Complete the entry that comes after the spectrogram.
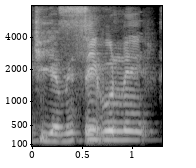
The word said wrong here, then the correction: Sigourney: ¿Cómo se dice Wanda? Sigourney Weaver. Eso.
